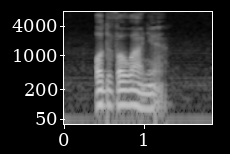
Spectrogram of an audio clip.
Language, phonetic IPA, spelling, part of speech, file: Polish, [ˌɔdvɔˈwãɲɛ], odwołanie, noun, Pl-odwołanie.ogg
